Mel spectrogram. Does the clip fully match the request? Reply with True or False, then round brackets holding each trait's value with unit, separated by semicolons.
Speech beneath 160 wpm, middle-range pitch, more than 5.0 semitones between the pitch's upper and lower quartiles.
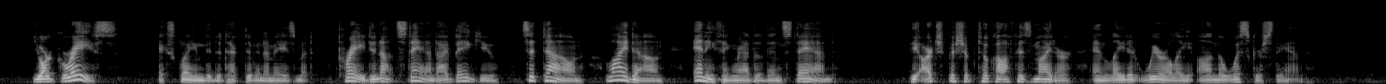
False (150 wpm; 110 Hz; 5.4 semitones)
